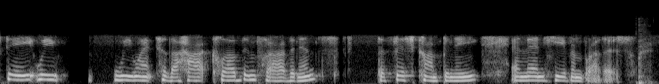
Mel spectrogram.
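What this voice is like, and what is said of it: Rhode Island accent. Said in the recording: “Well, I'm from Rhode Island. ... You have an accent. ... We can tell. ... No, you have a great radio voice. ... Has character.”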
